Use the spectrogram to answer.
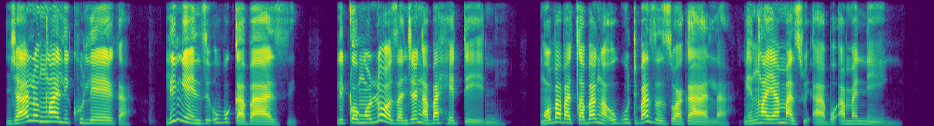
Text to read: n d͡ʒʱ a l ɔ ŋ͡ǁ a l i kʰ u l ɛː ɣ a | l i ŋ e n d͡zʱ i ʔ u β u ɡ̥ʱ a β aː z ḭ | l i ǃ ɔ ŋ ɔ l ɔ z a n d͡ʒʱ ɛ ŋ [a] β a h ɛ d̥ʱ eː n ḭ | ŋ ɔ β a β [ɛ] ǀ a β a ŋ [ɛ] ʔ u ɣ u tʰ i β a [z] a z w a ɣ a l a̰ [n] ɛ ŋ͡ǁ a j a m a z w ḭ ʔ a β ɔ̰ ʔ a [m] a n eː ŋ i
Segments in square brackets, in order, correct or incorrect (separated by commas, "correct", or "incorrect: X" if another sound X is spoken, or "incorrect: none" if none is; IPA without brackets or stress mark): correct, incorrect: a, incorrect: a, correct, incorrect: ŋ, correct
